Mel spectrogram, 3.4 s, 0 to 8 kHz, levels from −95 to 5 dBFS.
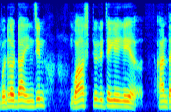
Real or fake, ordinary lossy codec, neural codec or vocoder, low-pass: fake; none; codec, 16 kHz, 0.5 kbps, FunCodec, trained on LibriTTS, 25 frames a second; 7.2 kHz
